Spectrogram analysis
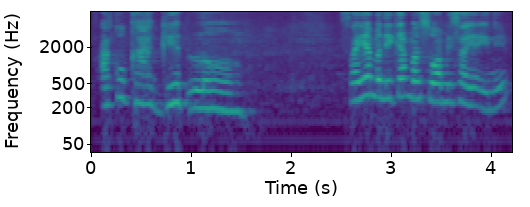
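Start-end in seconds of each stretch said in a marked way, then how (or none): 0.1-1.4 slow, lower, mild Solo Javanese complaint; understated shock in a drawn-out Javanese lilt; startled Solo man. Retold or imitated. Solo husband telling his wife he is startled, unhurried Javanese accent. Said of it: "Orang Solo kaget".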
